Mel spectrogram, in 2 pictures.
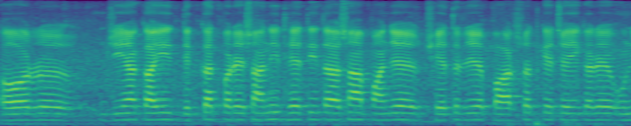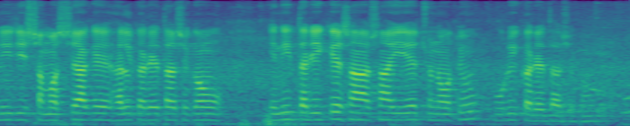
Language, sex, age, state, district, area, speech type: Sindhi, male, 45-60, Uttar Pradesh, Lucknow, rural, spontaneous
